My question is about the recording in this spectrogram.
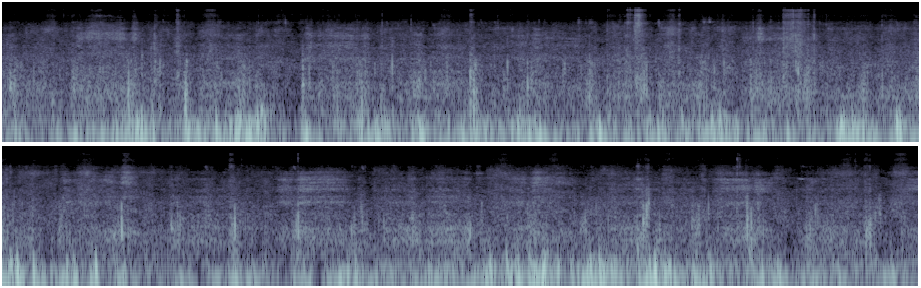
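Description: Footsteps of a hiker walking on a dirt forest trail, with irregular low thuds from the steps and light scuffs.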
